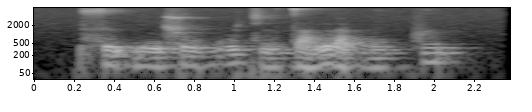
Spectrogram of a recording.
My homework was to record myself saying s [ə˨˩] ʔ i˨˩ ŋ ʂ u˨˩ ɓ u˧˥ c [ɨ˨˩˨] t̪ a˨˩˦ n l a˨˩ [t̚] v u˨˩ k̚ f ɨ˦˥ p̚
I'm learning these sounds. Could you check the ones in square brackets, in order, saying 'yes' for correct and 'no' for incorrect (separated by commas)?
no, no, no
